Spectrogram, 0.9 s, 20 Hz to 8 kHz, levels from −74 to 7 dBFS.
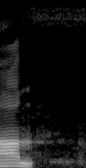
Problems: constant background noise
